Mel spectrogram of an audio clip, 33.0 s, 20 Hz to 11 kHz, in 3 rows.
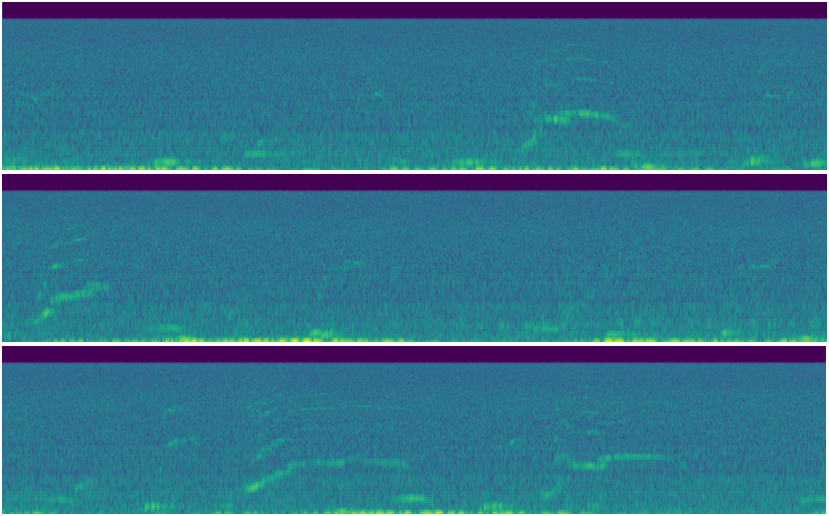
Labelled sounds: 7.1	8.2	humpback whale, 0.80 to 2.4 kHz
10.2	10.4	humpback whale, 1.5 to 1.8 kHz
11.6	12.5	humpback whale, 0.80 to 3.0 kHz
15.4	15.7	humpback whale, 1.6 to 1.7 kHz
21.0	21.5	humpback whale, 1.6 to 2.0 kHz
24.2	24.6	humpback whale, 1.4 to 1.7 kHz
25.5	26.6	humpback whale, 0.80 to 1.7 kHz
29.4	30.7	humpback whale, 0.86 to 3.0 kHz

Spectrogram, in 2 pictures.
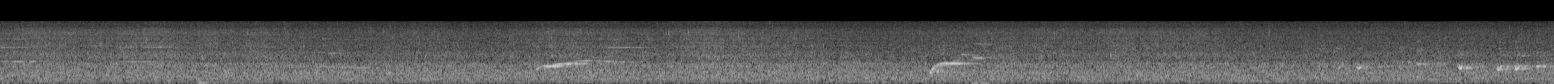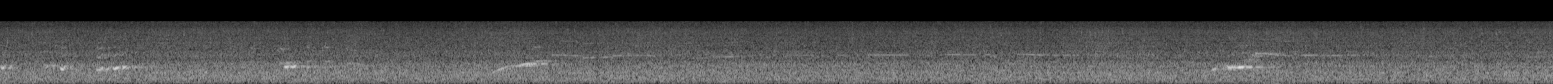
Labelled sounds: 0.0	0.3	humpback whale, 2.1 to 2.2 kHz
1.4	1.7	humpback whale, 2.1 to 2.2 kHz
5.4	6.4	humpback whale, 0.78 to 2.2 kHz
9.3	10.0	humpback whale, 0.78 to 1.6 kHz
20.5	21.4	humpback whale, 0.78 to 1.5 kHz
22.7	22.9	humpback whale, 1.3 to 1.4 kHz
24.2	24.6	humpback whale, 1.4 to 1.6 kHz
25.7	26.0	humpback whale, 1.4 to 1.6 kHz
27.7	28.4	humpback whale, 0.78 to 1.7 kHz

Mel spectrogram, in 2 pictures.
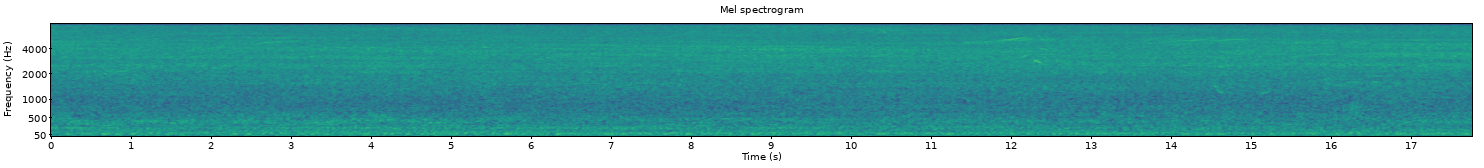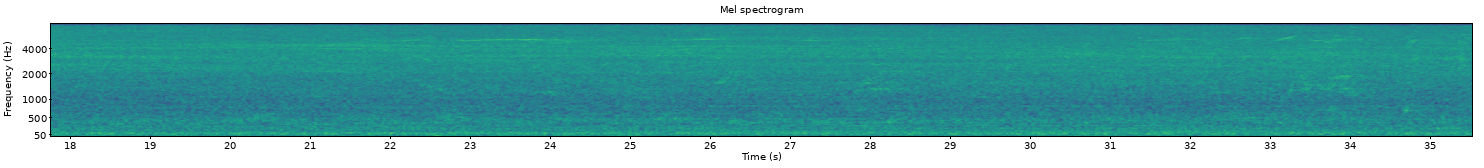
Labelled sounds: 23.2	24.4	killer whale, southern resident, 4.6 to 5.2 kHz
33.0	34.1	killer whale, southern resident, 0.70 to 5.8 kHz

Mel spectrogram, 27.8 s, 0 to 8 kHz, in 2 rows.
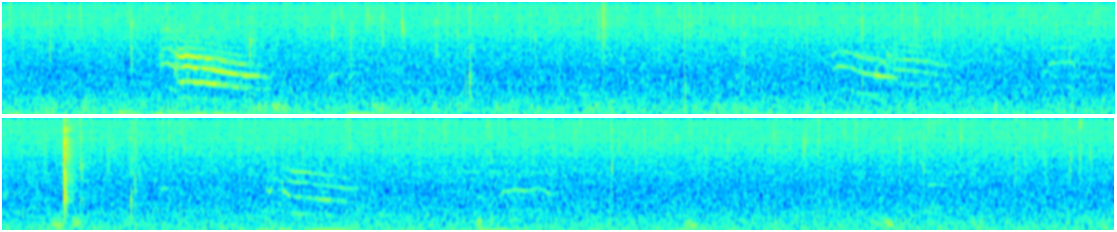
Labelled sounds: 2.0	3.4	killer whale, Bigg's (transient), 0.78 to 2.3 kHz
10.4	11.9	killer whale, Bigg's (transient), 0.88 to 2.1 kHz
13.1	13.4	killer whale, Bigg's (transient), 1.4 to 1.6 kHz
17.5	18.4	killer whale, Bigg's (transient), 0.78 to 1.9 kHz
20.1	20.7	killer whale, Bigg's (transient), 0.91 to 1.2 kHz

